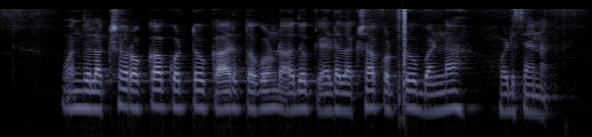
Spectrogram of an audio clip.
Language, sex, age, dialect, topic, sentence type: Kannada, male, 18-24, Northeastern, banking, statement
